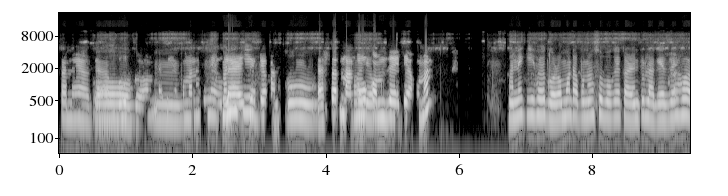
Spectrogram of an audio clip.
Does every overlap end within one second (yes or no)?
yes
